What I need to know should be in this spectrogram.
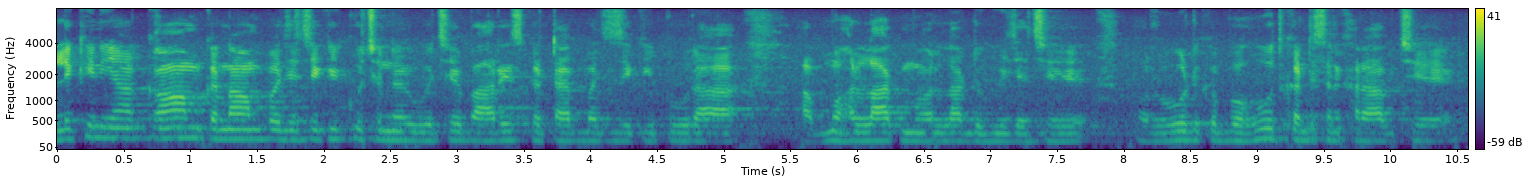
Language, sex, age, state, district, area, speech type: Maithili, male, 30-45, Bihar, Purnia, rural, spontaneous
